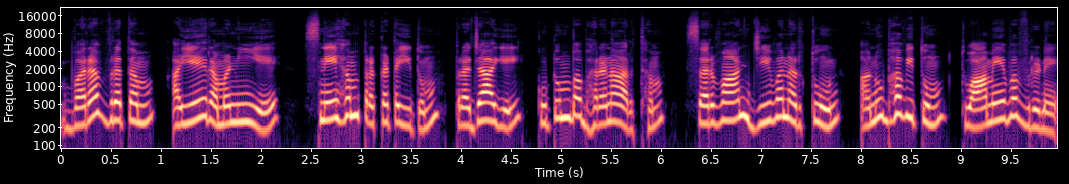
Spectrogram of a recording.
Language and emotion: Sanskrit, neutral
